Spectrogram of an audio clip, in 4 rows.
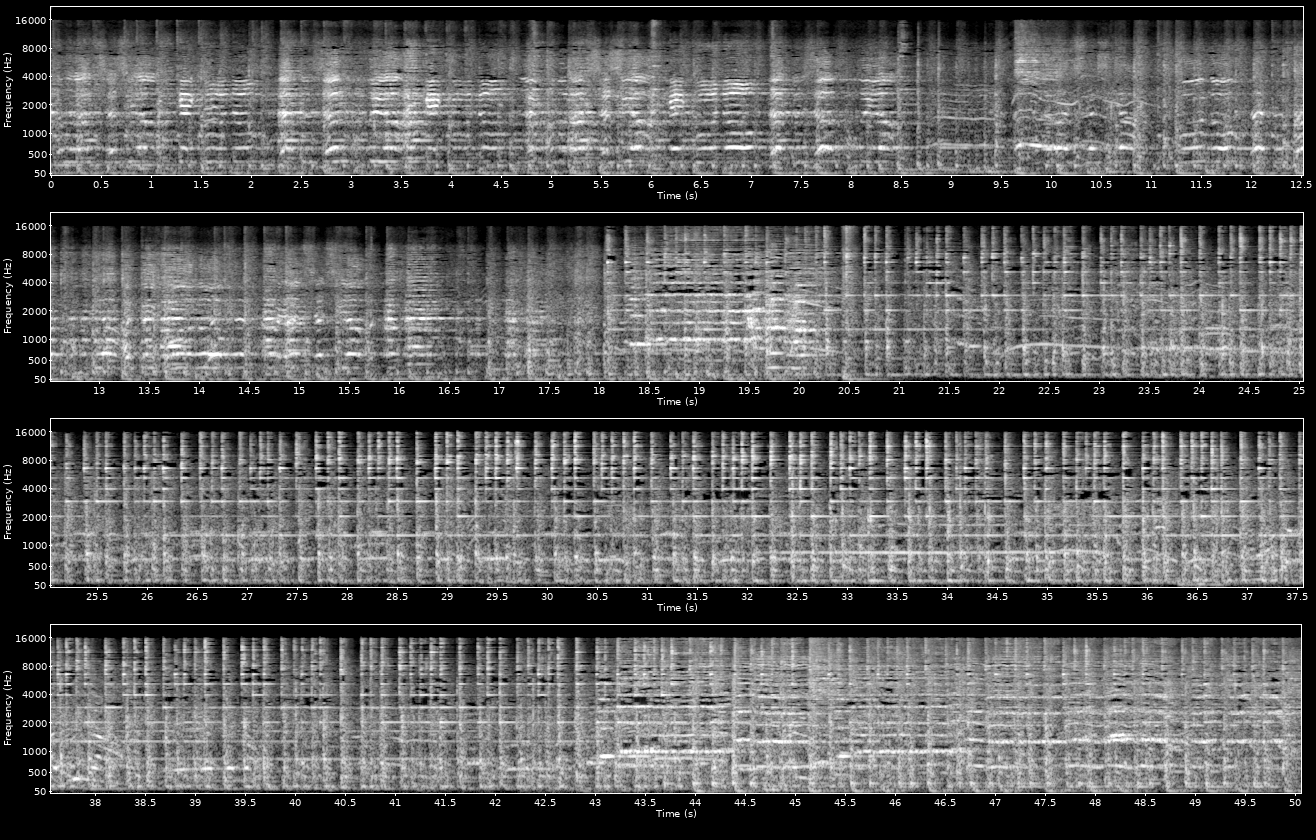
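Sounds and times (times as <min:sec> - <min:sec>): hand drums beaten fast: 0:00.0 - 0:50.0
voices: 0:00.0 - 0:50.0.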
